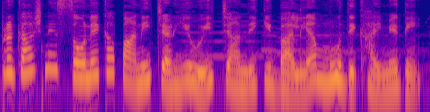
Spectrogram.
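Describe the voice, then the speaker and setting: A woman's voice: on the low side, expressive, normal speed, darkish tone, faint music behind. A woman reading scripted narration for a storybook tale as its narrator.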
